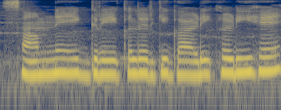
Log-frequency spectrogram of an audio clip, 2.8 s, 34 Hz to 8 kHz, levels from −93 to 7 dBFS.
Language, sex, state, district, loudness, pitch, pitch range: Hindi, female, Haryana, Rohtak, -13 LUFS, 210 Hz, 200-220 Hz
